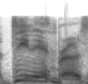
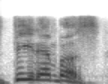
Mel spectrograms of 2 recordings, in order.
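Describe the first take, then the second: First: Said in the usual way. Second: Little nephew echoing the name, much higher; imitating a toddler. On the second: Uncle imitating his little nephew repeating the wrestler's name. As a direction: pitch it up like a three-year-old repeating. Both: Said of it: "And he goes".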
